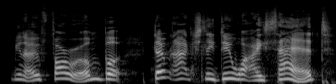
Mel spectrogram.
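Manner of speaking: ordinary talk, nothing marked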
